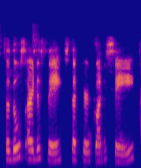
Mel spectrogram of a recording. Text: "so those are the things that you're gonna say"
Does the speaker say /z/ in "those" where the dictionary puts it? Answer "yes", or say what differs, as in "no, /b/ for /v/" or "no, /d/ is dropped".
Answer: no, /s/ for /z/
